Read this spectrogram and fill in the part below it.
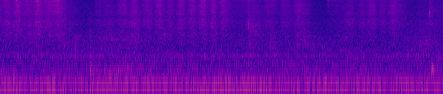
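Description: IGK charcoal detox shampoo rubbed into hair, a soft continuous scrubbing rustle heard close and fairly quiet, steady for several seconds with no speech.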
